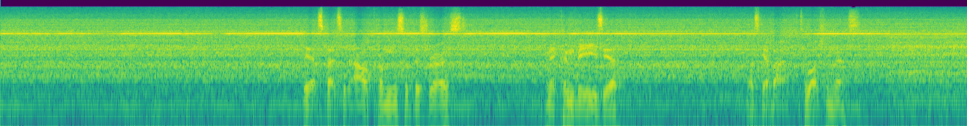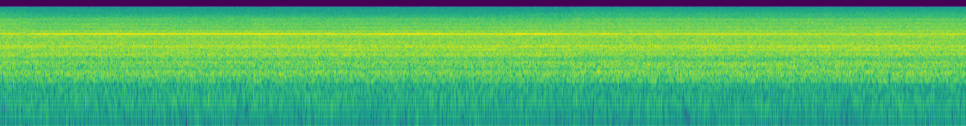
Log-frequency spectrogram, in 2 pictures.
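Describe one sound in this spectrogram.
A coffee roaster whirs steadily.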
